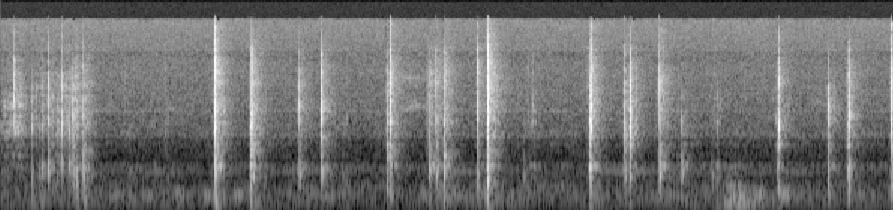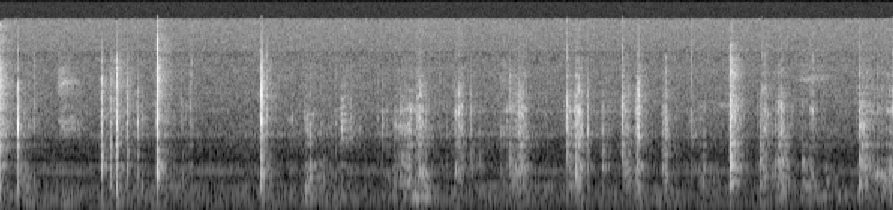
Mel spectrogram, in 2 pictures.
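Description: Long nail tips tap the top and front of a hollow, clear plastic packaging box, making quick, dry, bright clicks with almost no ring. The taps come in an irregular stream of about thirty, some louder and sharper than others, with faint rustling between them.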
